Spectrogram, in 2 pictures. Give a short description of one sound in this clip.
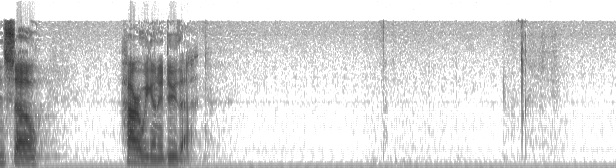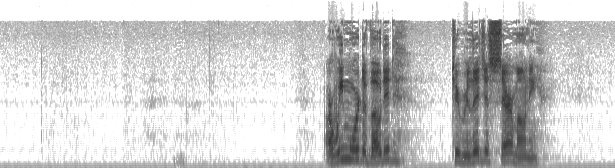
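A middle-aged man speaks through a microphone in short bursts, with long pauses.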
